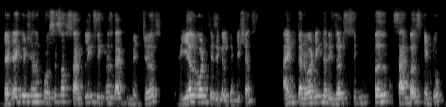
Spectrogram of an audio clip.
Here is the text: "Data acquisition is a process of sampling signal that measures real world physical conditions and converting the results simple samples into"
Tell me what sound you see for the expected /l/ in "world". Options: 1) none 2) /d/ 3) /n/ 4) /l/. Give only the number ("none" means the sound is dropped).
1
